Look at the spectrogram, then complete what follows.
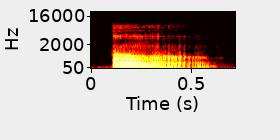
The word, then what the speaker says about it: on: goes in your nose, and then you get the sound on. Okay, if you listen carefully, well, basically you don't listen, or you don't hear, sorry, any N in my pronunciation.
